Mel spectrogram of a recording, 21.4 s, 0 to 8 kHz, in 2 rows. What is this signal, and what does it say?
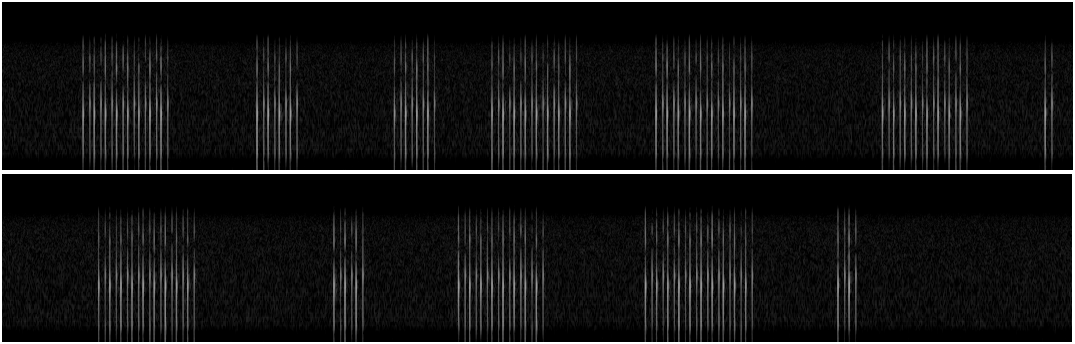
Pulse dialling, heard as clicks on a phone line, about 9 pulses a second. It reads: 8 4 4 8 9 8 1 9 3 8 0 2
